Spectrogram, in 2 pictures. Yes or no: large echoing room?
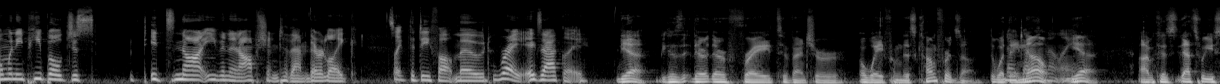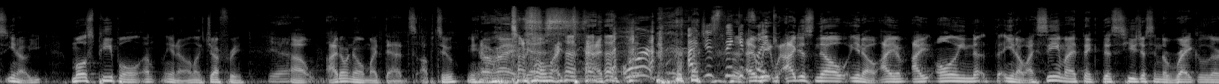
no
